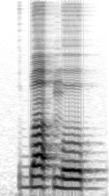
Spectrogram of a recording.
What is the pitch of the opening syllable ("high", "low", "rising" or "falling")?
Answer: high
